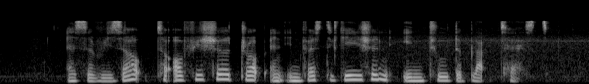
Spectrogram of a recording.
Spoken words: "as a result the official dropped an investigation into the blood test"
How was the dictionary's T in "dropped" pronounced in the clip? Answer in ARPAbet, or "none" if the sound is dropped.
none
